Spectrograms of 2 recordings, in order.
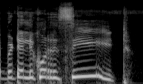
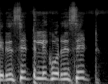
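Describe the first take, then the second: First: High, slow dictation stretching the ee in रिसीट; long-vowel dictation. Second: Quick रिसिट with a short i; short-vowel mispronunciation. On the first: Madam dictating to a child, रिसीट with long drawn-out ee. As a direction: dictate slowly, holding रिसीट as ri-SEEET. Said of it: "उसे रिसीट बोलना पड़ेगा". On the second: Madam dictating wrongly to a child, रिसिट with short vowel. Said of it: "वो रिसिट नहीं बोलेगी". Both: Acted.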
